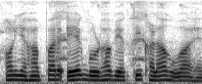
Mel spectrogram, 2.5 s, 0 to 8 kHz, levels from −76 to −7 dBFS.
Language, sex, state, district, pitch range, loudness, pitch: Hindi, male, Uttar Pradesh, Muzaffarnagar, 145-160 Hz, -13 LUFS, 150 Hz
